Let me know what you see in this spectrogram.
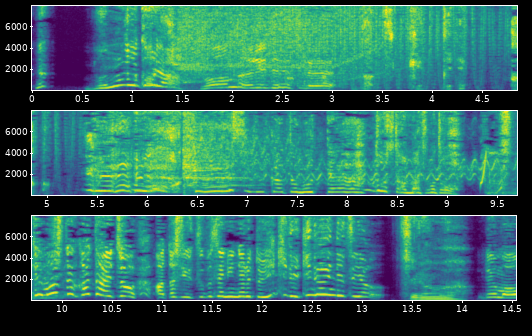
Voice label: Drunk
